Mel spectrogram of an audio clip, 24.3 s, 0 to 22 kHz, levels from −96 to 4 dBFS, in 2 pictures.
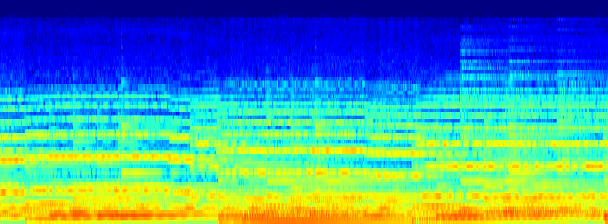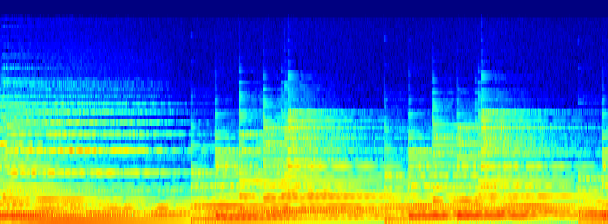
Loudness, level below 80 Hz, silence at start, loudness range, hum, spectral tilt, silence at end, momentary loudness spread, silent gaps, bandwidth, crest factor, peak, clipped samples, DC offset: -19 LUFS; -36 dBFS; 0 s; 2 LU; none; -9.5 dB/octave; 0 s; 6 LU; none; 5.6 kHz; 14 dB; -4 dBFS; under 0.1%; under 0.1%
